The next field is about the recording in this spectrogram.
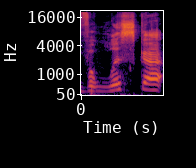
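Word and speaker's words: Villisca: so we have the valiska axe murders and that is how you pronounce that dave uh which takes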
